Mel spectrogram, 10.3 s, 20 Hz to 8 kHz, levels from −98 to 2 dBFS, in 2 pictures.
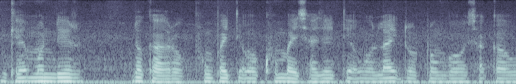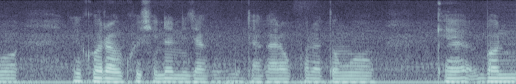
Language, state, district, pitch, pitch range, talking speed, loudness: Kokborok, Tripura, West Tripura, 115 Hz, 110-125 Hz, 110 wpm, -19 LUFS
